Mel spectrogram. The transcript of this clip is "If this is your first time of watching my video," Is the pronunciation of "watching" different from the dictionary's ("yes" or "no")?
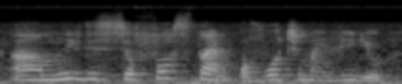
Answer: no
